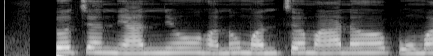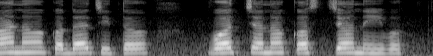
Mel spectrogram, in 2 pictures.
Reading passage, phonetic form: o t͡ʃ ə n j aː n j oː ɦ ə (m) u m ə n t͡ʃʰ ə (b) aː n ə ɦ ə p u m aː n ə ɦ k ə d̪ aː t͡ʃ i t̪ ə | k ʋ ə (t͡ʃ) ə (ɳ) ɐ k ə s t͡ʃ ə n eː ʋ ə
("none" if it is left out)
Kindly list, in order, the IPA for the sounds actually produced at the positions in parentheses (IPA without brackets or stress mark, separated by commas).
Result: n, m, t͡ʃ, n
